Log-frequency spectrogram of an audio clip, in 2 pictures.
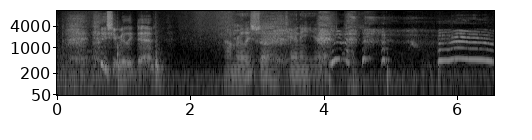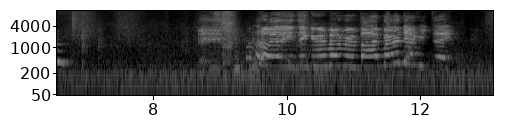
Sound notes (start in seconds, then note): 3.1 sobs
